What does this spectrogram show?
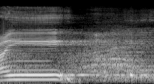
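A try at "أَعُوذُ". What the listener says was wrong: অনেকে আই বলে আই হবে না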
